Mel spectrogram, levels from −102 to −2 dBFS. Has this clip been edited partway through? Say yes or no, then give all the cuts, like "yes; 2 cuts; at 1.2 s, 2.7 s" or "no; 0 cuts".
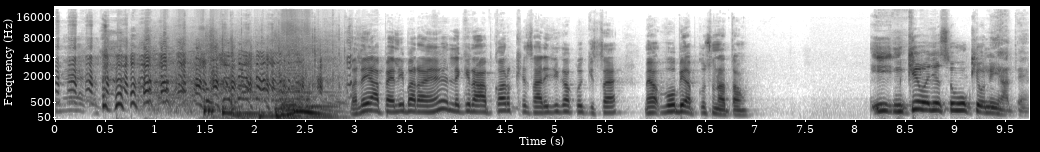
yes; 1 cut; at 2.8 s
